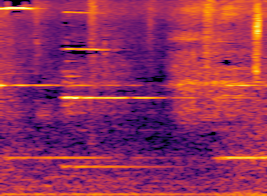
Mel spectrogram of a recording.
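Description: Low steady hum of a store's glass-door refrigerated drink coolers running, with a few faint held tones coming and going over it.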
